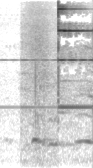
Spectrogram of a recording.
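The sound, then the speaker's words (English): A front desk bell is rung by a slap on its button, giving one bright, sharp metallic ding that rings on and fades slowly after a faint soft knock just before it. “She tries to stop him ringing the bell, but he slaps the button with his other hand, irritating her.”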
